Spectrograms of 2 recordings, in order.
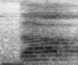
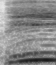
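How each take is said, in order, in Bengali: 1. শব্দটি ছোট uh স্বরে উচ্চারিত হয়। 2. শব্দটি লম্বা ee স্বরে উচ্চারিত হয়। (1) "যে ওয়ার্ডগুলো কনসোনেন্ট দিয়ে শুরু হচ্ছে তার আগে দ বসে" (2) "যেগুলো ভাওয়েল দিয়ে শুরু হয়, যেমন ইগল, এগুলোর আগে দি বসে"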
